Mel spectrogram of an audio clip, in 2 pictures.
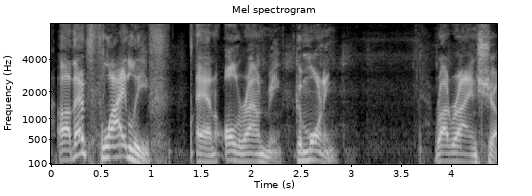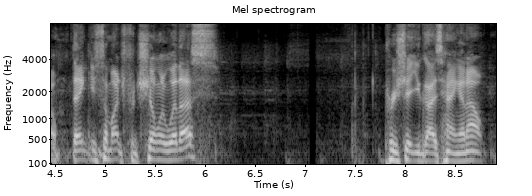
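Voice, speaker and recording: A man's voice: medium pitch, lively intonation, normal speed, long pauses, a bit bright, no echo. A man hosting a morning radio show in casual, slangy style, chatting and running contest call-ins.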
